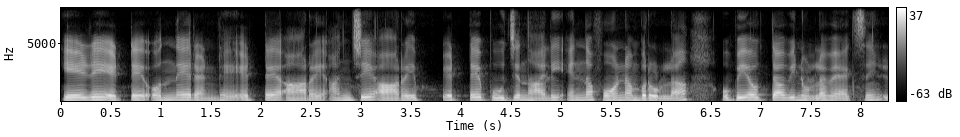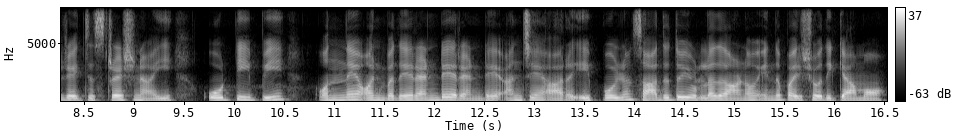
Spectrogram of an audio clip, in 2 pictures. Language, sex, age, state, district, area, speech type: Malayalam, female, 45-60, Kerala, Kozhikode, urban, read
